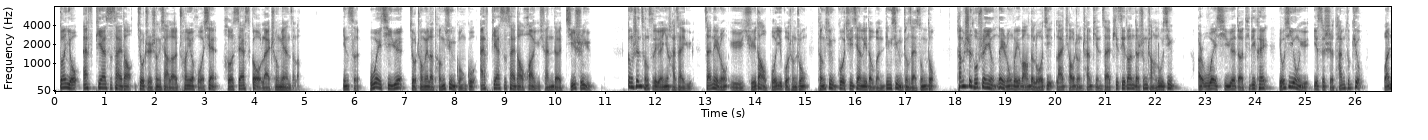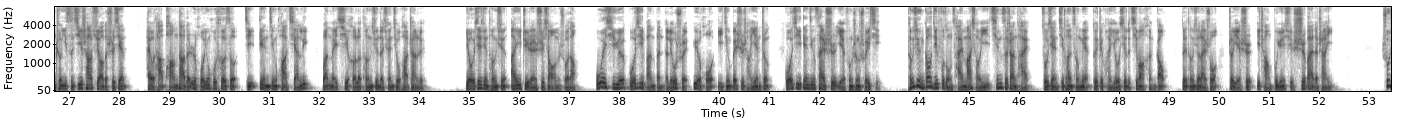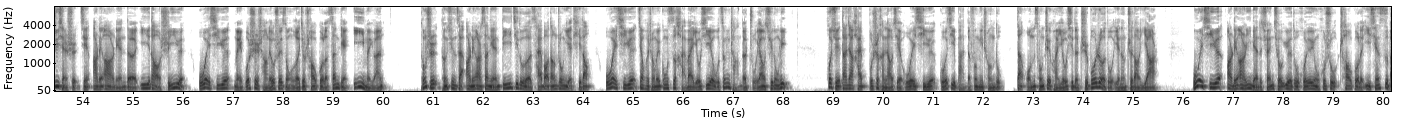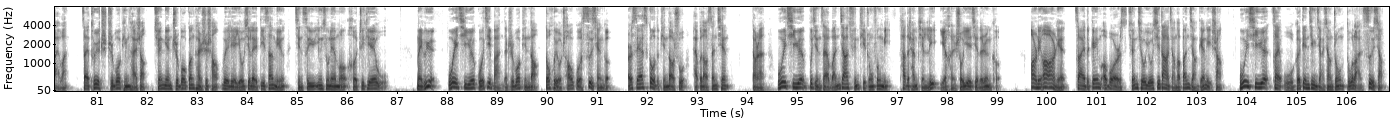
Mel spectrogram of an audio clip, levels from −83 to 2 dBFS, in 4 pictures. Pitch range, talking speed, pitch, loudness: 80-120 Hz, 325 characters per minute, 95 Hz, -20 LUFS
